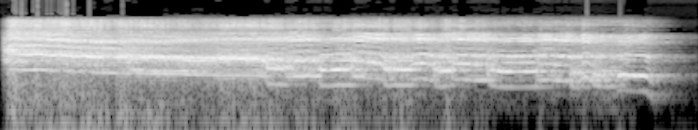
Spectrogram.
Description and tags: Male Scream
agony, dramatic, funny, male, pain, scream, screaming, shout, wilhelm, yell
